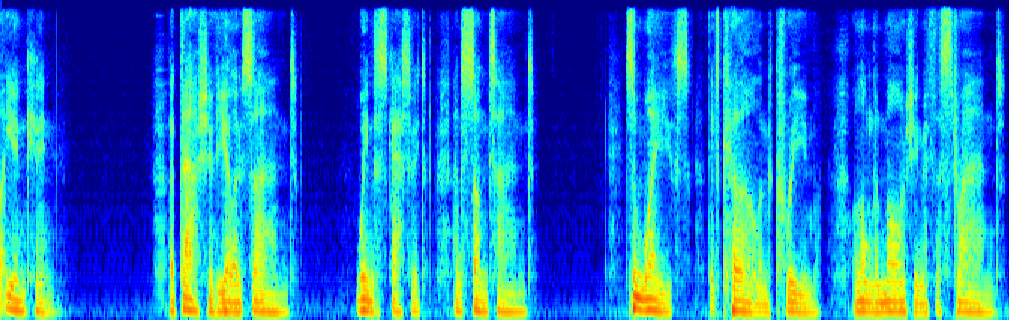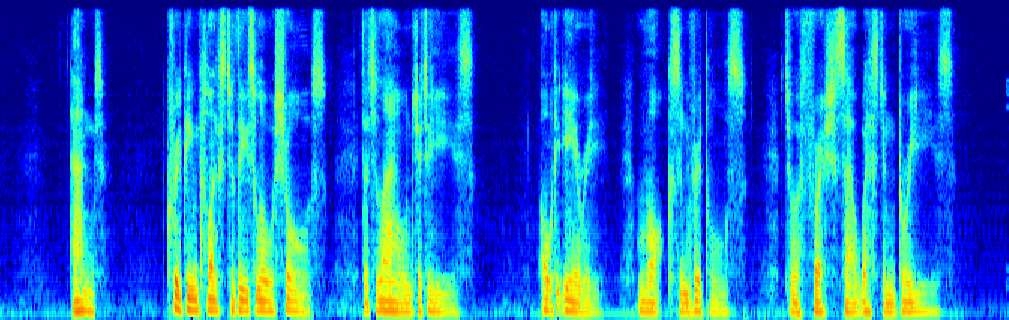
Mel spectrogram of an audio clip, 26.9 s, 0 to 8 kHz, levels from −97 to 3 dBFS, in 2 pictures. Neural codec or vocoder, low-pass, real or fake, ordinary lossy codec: codec, 24 kHz, 0.9 kbps, WavTokenizer, medium music audio release; 7.2 kHz; fake; AAC, 48 kbps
